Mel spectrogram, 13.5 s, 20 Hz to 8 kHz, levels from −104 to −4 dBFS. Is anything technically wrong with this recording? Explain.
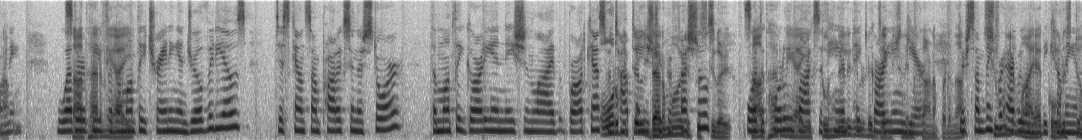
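No, nothing stood out on listening to this speech.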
